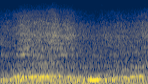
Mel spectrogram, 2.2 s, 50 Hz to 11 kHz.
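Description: A Formula Drift Pro 2 drift car accelerates off the start line in qualifying, its engine giving a steady, mid-pitched roar that climbs as it revs, heard at moderate distance against a broad noisy background.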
